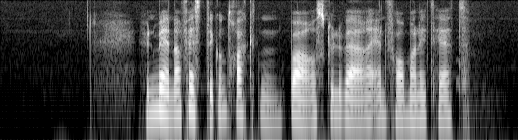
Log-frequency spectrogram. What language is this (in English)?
Norwegian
